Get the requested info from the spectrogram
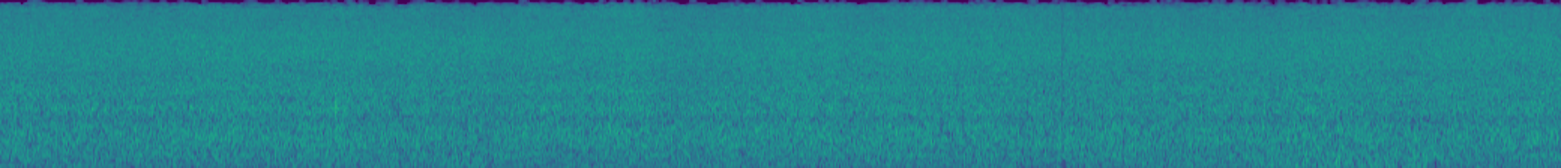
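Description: Heavy whitewater of a large waterfall and its rapids rushing close by: a steady, dense noise that covers every pitch and does not change.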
